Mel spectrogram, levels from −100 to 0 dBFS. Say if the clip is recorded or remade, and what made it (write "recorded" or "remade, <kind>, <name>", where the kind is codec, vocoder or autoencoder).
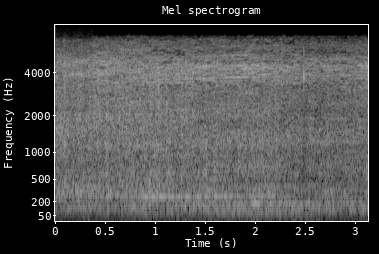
recorded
